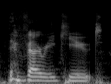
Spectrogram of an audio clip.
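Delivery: normal talking voice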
